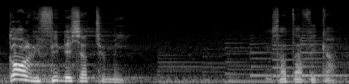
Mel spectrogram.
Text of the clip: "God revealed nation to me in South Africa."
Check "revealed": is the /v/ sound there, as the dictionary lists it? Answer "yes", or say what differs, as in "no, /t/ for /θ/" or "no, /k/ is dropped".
no, /f/ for /v/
